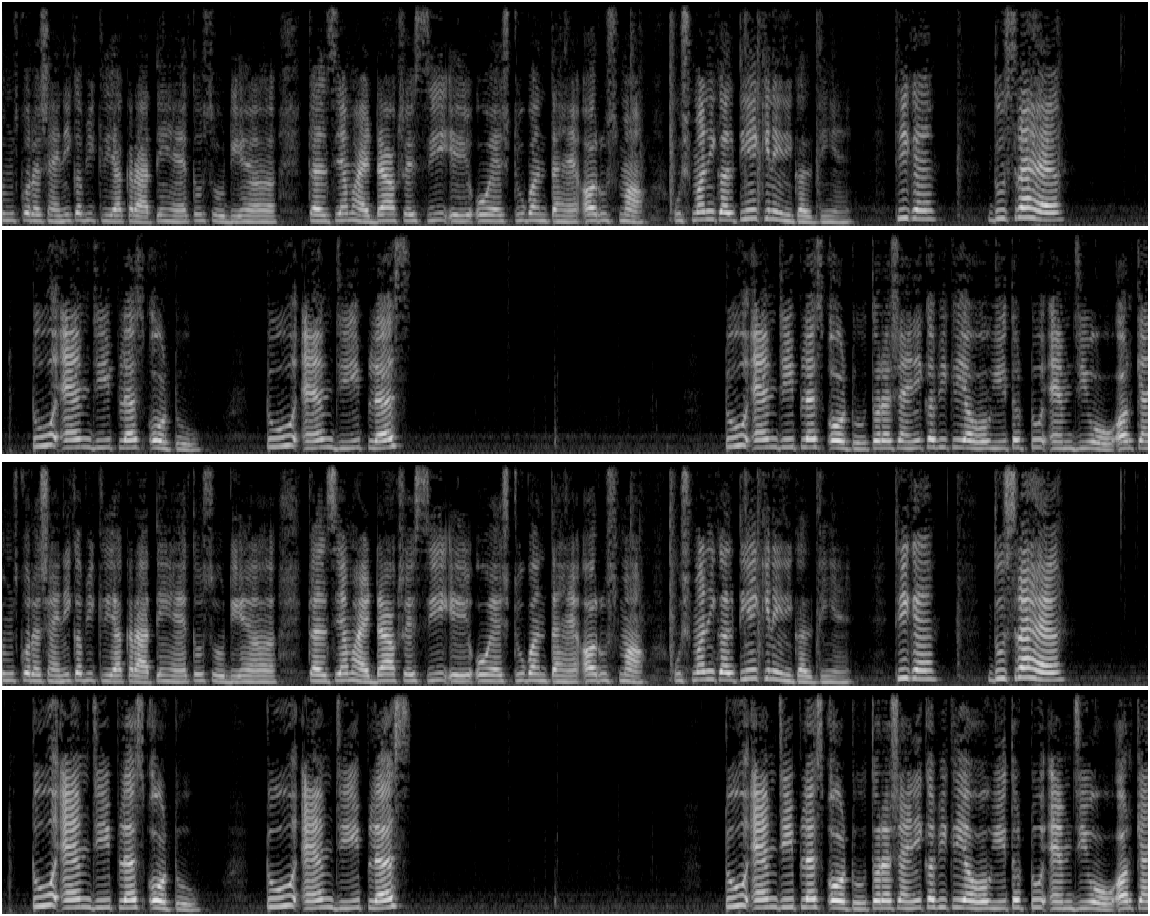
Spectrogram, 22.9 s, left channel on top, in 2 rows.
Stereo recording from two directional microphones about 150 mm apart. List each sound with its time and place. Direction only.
0.0 s a woman's voice: 30° right (ahead or behind)
11.5 s a woman's voice: 50° right (ahead or behind)
18.7 s speech: 40° right (ahead or behind)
